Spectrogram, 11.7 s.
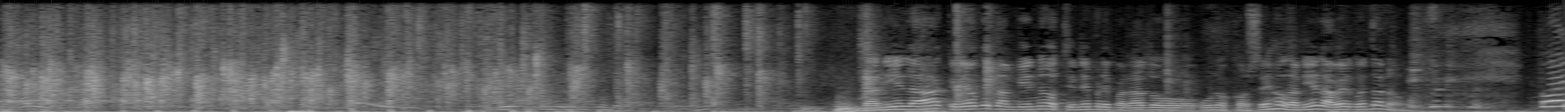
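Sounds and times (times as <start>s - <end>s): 
audience applause: 0.0s - 6.6s
speech: 6.5s - 10.8s, 11.6s - 11.7s.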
